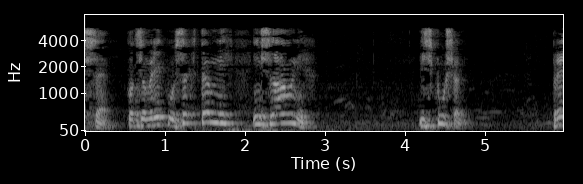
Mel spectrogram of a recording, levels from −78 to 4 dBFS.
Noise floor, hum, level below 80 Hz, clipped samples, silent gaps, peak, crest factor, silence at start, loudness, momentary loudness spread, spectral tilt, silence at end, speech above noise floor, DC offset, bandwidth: -58 dBFS; none; -58 dBFS; under 0.1%; none; -14 dBFS; 18 dB; 0 s; -30 LUFS; 11 LU; -8 dB/octave; 0 s; 28 dB; under 0.1%; 5.8 kHz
